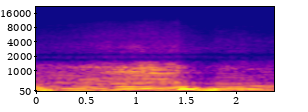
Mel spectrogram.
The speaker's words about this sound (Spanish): pasando ahí una moto, la CMX, ajá.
